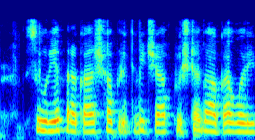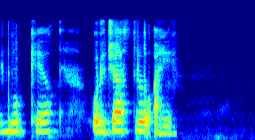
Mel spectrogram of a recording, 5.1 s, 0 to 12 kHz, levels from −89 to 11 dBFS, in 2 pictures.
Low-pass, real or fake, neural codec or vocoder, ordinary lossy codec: 7.2 kHz; fake; codec, 16 kHz, 2 kbps, FunCodec, trained on Chinese and English, 25 frames a second; MP3, 96 kbps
